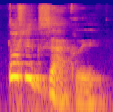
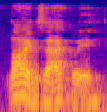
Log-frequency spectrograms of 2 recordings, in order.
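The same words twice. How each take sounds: First: It is read in a put-on character voice. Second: It is read in the narrator's plain voice. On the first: The speaker calls it right. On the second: The speaker calls it wrong.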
